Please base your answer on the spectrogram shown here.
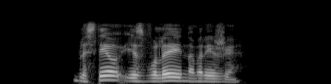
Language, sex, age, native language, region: Slovenian, male, 18-29, Slovenian, Gorenjska region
